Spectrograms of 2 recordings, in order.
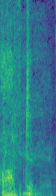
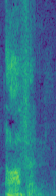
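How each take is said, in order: First: The word is said with a pronounced T. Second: The word is said with a silent T. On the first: "most people I'm hearing say it" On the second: "the the T is silent"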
